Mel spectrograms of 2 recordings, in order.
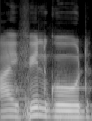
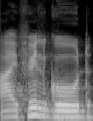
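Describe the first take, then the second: No difference in how they are said.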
